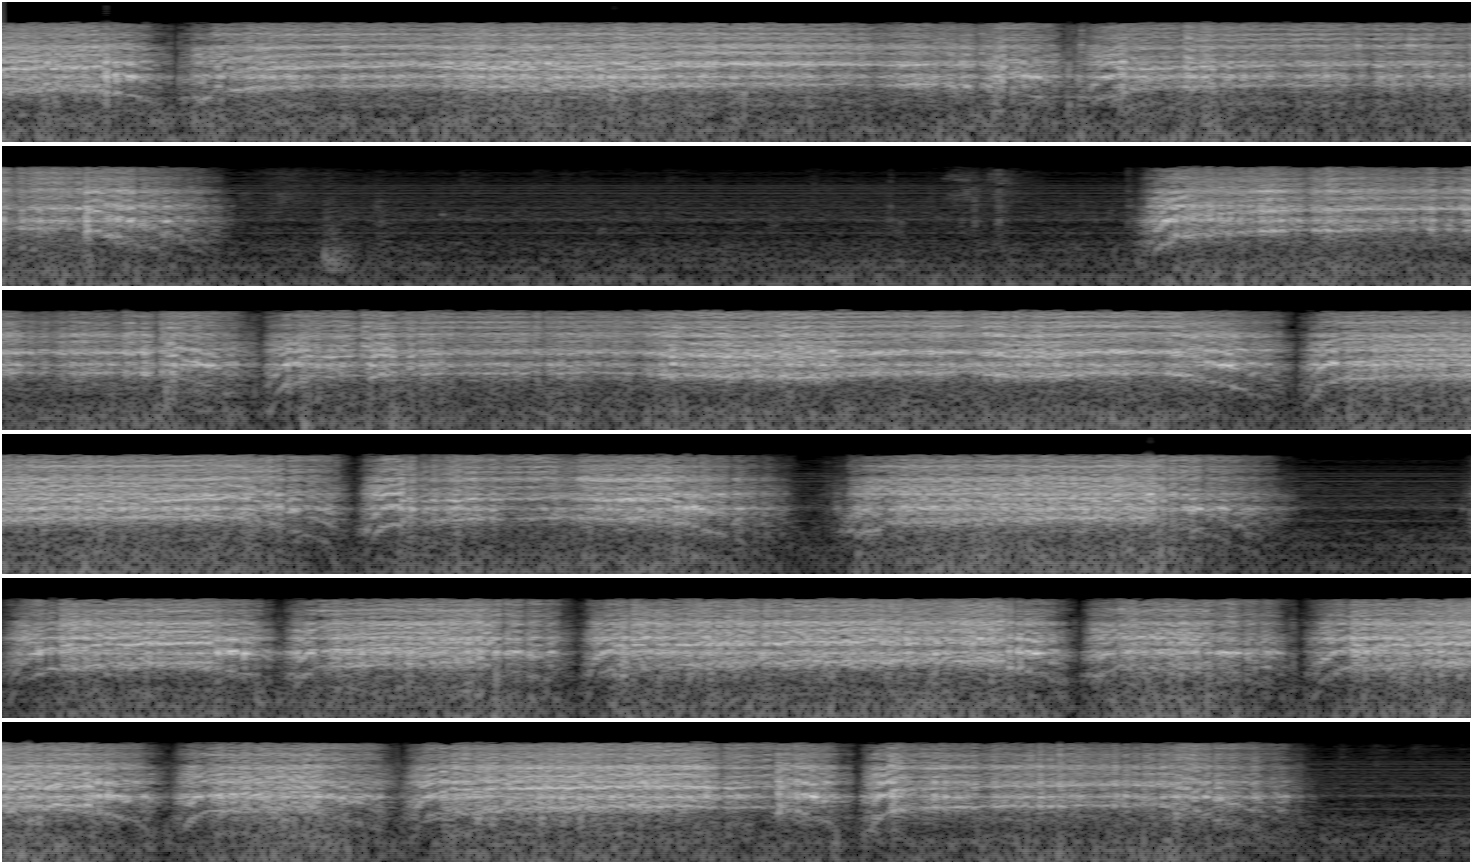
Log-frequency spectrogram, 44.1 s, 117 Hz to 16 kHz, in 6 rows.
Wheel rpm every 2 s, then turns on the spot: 130, 220, 180, 200, 20, 0, 80, 200, 190, 220, 150, 170, 150, 130, 50, 140, 170, 140, 160, 140, 170, 90.
none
